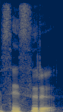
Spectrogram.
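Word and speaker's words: 接する: Chữ Hán là chữ tiếp. Đúng không? Đọc là setsuru.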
